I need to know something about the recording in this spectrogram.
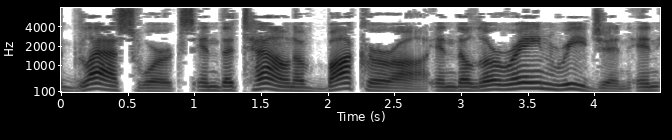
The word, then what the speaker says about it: Baccarat: Baccarat crystal, pronounced Baccarat, is a French manufacturer of fine crystal glassware located in Baccarat, France.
